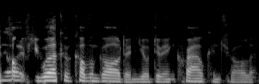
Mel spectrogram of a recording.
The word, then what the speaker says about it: Covent Garden: Swiss Cottage, Covent Gardens, Elephant and Castle.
